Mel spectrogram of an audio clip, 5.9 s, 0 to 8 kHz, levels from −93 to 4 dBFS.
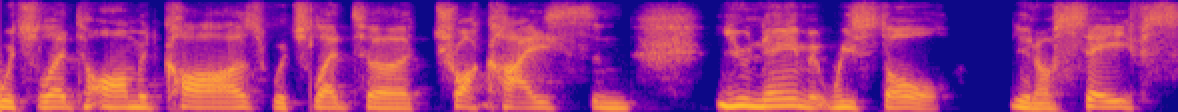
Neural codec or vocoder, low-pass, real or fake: none; 7.2 kHz; real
